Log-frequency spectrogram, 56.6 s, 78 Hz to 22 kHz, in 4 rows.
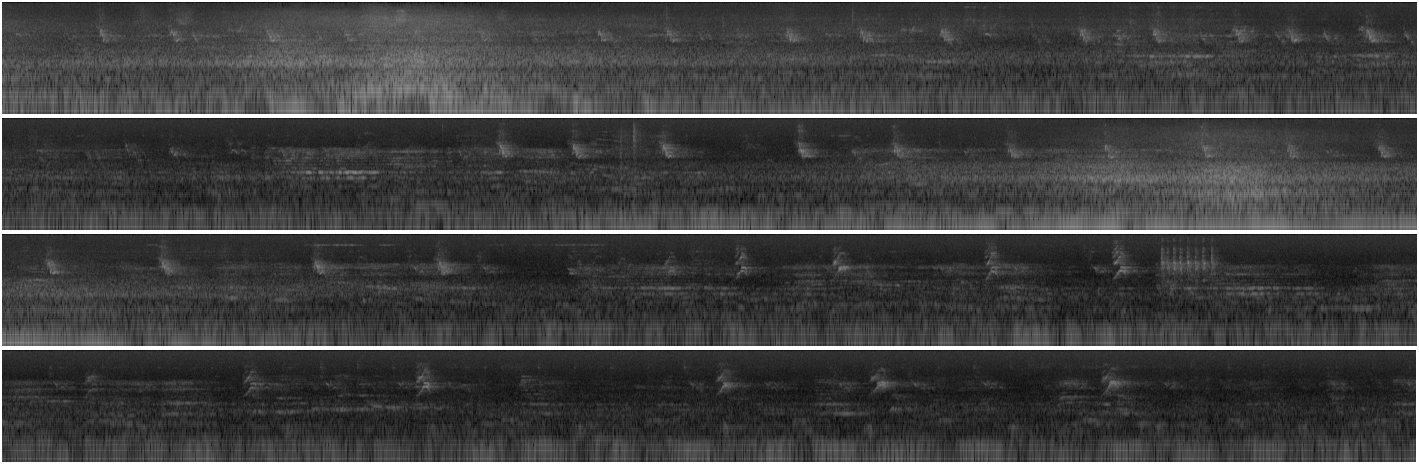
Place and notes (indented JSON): {
  "title": "Chapin Ave, Providence, RI, USA - Sunny Saturday Afternoon Neighborhood Ambience",
  "date": "2021-04-10 13:22:00",
  "description": "I made this recording at my front window, listening out to the neighborhood on a sunny and warm Saturday afternoon in April. People are starting to come back to life in the neighborhood. Someone playing music down the street with a peculiar reverberation. Traffic including cars, skateboards, motorcycles, people walking. The hounds down the street barking. The motorcycle at 1:30 is loud and distorted, totally clipped. I left it in because it portrays the feeling accurately. Recorded with Olympus LS-10 and LOM mikroUši",
  "latitude": "41.81",
  "longitude": "-71.43",
  "altitude": "3",
  "timezone": "America/New_York"
}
